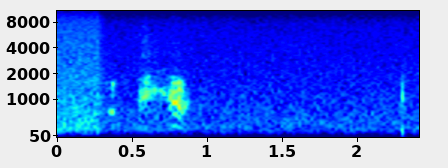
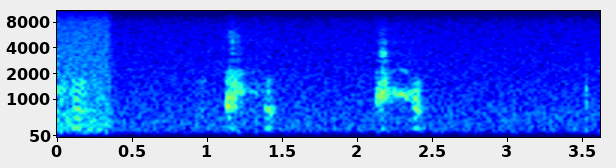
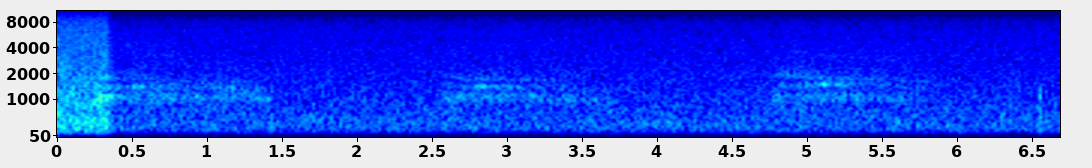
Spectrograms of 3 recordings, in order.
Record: {"cough_length": "2.4 s", "cough_amplitude": 672, "cough_signal_mean_std_ratio": 0.4, "three_cough_length": "3.6 s", "three_cough_amplitude": 650, "three_cough_signal_mean_std_ratio": 0.51, "exhalation_length": "6.7 s", "exhalation_amplitude": 133, "exhalation_signal_mean_std_ratio": 0.89, "survey_phase": "beta (2021-08-13 to 2022-03-07)", "age": "65+", "gender": "Female", "wearing_mask": "No", "symptom_none": true, "smoker_status": "Ex-smoker", "respiratory_condition_asthma": false, "respiratory_condition_other": false, "recruitment_source": "REACT", "submission_delay": "2 days", "covid_test_result": "Negative", "covid_test_method": "RT-qPCR", "influenza_a_test_result": "Negative", "influenza_b_test_result": "Negative"}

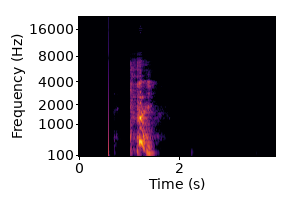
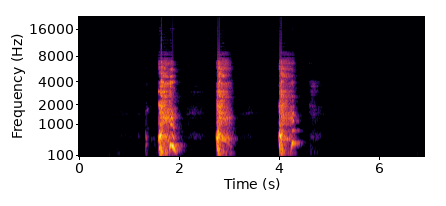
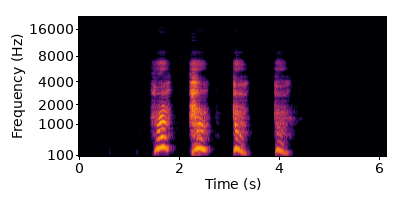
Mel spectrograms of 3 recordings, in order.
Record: {"cough_length": "3.9 s", "cough_amplitude": 29878, "cough_signal_mean_std_ratio": 0.16, "three_cough_length": "6.9 s", "three_cough_amplitude": 32768, "three_cough_signal_mean_std_ratio": 0.26, "exhalation_length": "6.1 s", "exhalation_amplitude": 30541, "exhalation_signal_mean_std_ratio": 0.32, "survey_phase": "beta (2021-08-13 to 2022-03-07)", "age": "45-64", "gender": "Female", "wearing_mask": "No", "symptom_runny_or_blocked_nose": true, "symptom_onset": "4 days", "smoker_status": "Never smoked", "respiratory_condition_asthma": false, "respiratory_condition_other": false, "recruitment_source": "REACT", "submission_delay": "3 days", "covid_test_result": "Negative", "covid_test_method": "RT-qPCR", "influenza_a_test_result": "Unknown/Void", "influenza_b_test_result": "Unknown/Void"}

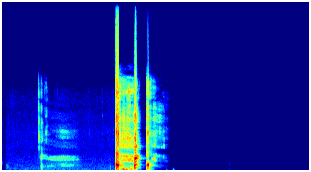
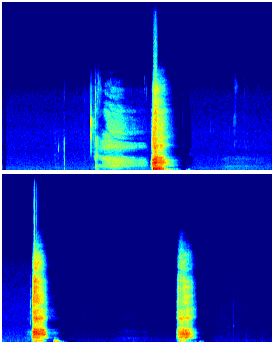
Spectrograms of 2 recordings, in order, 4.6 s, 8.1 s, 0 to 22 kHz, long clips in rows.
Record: {"cough_length": "4.6 s", "cough_amplitude": 32768, "cough_signal_mean_std_ratio": 0.18, "exhalation_length": "8.1 s", "exhalation_amplitude": 32768, "exhalation_signal_mean_std_ratio": 0.21, "survey_phase": "beta (2021-08-13 to 2022-03-07)", "age": "45-64", "gender": "Female", "wearing_mask": "No", "symptom_none": true, "symptom_onset": "4 days", "smoker_status": "Prefer not to say", "respiratory_condition_asthma": false, "respiratory_condition_other": false, "recruitment_source": "REACT", "submission_delay": "1 day", "covid_test_result": "Negative", "covid_test_method": "RT-qPCR", "influenza_a_test_result": "Negative", "influenza_b_test_result": "Negative"}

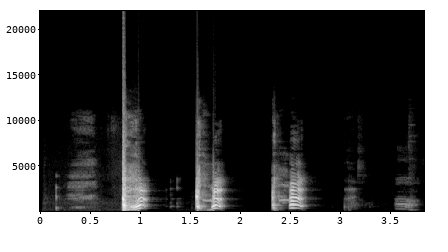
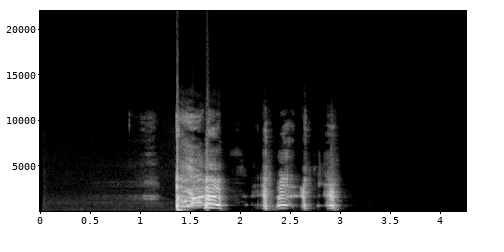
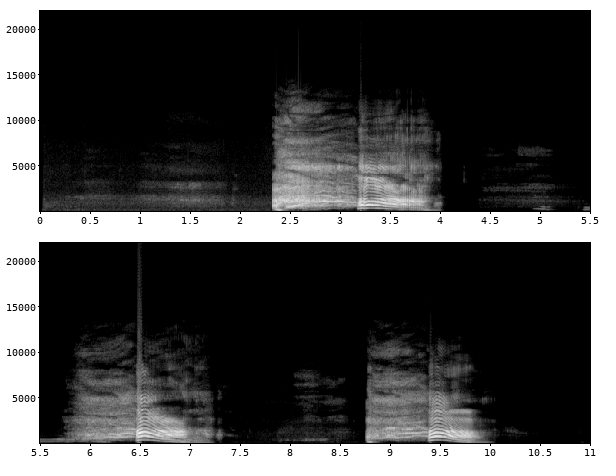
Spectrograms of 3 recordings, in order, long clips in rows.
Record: {"three_cough_length": "3.8 s", "three_cough_amplitude": 32768, "three_cough_signal_mean_std_ratio": 0.29, "cough_length": "4.3 s", "cough_amplitude": 32768, "cough_signal_mean_std_ratio": 0.33, "exhalation_length": "11.0 s", "exhalation_amplitude": 32768, "exhalation_signal_mean_std_ratio": 0.42, "survey_phase": "alpha (2021-03-01 to 2021-08-12)", "age": "65+", "gender": "Male", "wearing_mask": "No", "symptom_fatigue": true, "smoker_status": "Never smoked", "respiratory_condition_asthma": false, "respiratory_condition_other": false, "recruitment_source": "REACT", "submission_delay": "2 days", "covid_test_result": "Negative", "covid_test_method": "RT-qPCR"}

